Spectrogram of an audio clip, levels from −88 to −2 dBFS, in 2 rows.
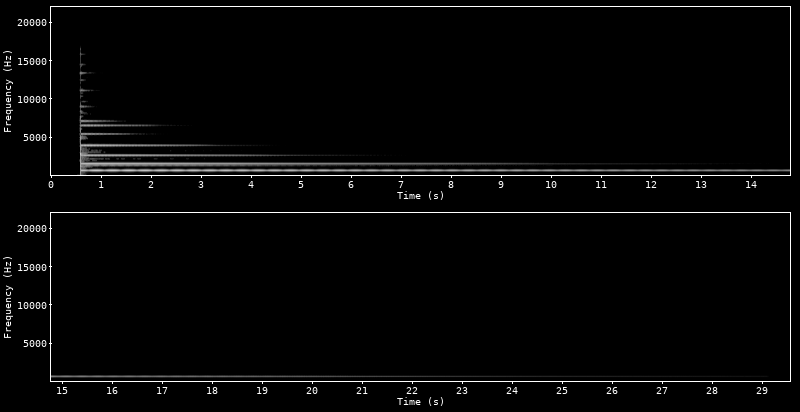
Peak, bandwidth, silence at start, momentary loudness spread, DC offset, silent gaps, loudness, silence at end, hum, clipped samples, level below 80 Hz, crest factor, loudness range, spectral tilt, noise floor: -4 dBFS; 13 kHz; 0.6 s; 27 LU; under 0.1%; none; -28 LUFS; 11.95 s; none; under 0.1%; -78 dBFS; 30 dB; 27 LU; 2 dB/octave; under -90 dBFS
